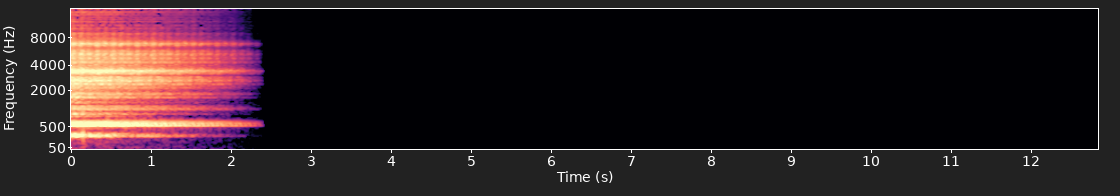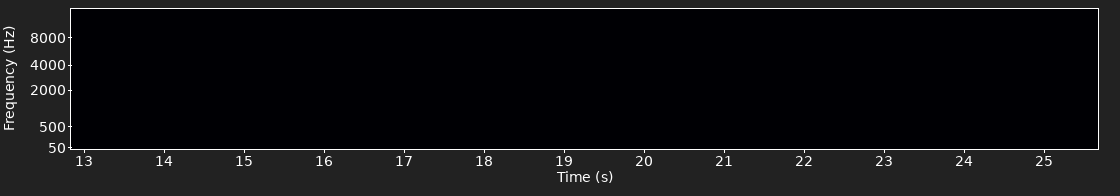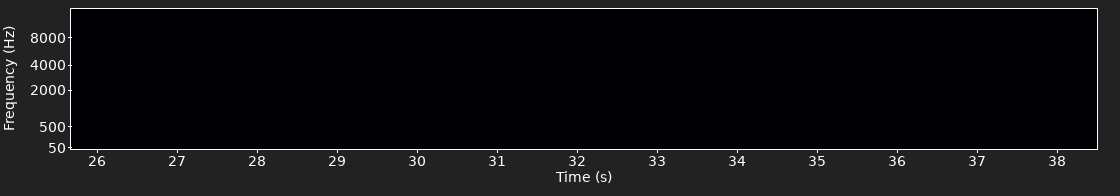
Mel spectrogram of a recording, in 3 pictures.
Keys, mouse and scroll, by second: 0.8-1.2 drag, 12.2 ctrl+t, 13.5-14.3 drag, 19.6-20.5 drag, 26.4 ctrl+t, 27.5-28.3 drag, 36.4 Left.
